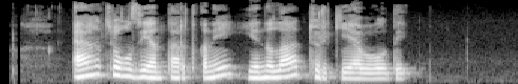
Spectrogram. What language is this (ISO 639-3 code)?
uig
